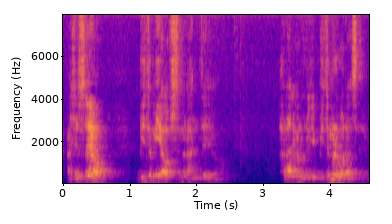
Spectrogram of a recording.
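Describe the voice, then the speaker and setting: A male pastor preaches a sermon in a church sanctuary, questioning his congregation and urging them on in call-and-response style. His fairly high voice is lively and fast, recorded off-mic with echoey church acoustics.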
